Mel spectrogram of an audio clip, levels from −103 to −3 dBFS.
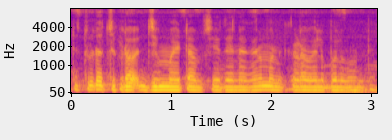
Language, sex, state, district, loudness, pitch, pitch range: Telugu, male, Andhra Pradesh, Sri Satya Sai, -17 LUFS, 125 Hz, 120-130 Hz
